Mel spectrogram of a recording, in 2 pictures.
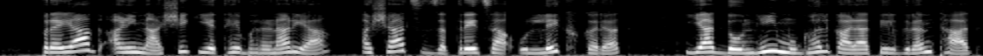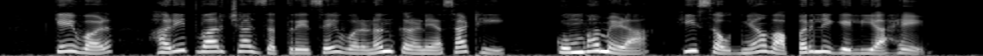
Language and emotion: Marathi, neutral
